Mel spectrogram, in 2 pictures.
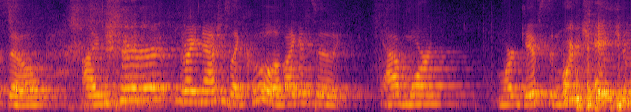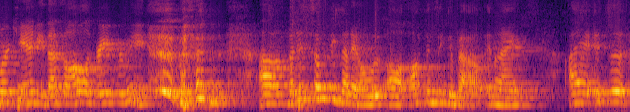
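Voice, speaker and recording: A woman's voice: fairly high pitch, a little mellow. A woman in her thirties, an author and illustrator, chatting casually while answering audience questions, laughing often. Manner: chatty, laughs often, many fillers and restarts. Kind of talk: casual Q&A talk. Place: room with an audience. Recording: echoey room, distant mic.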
